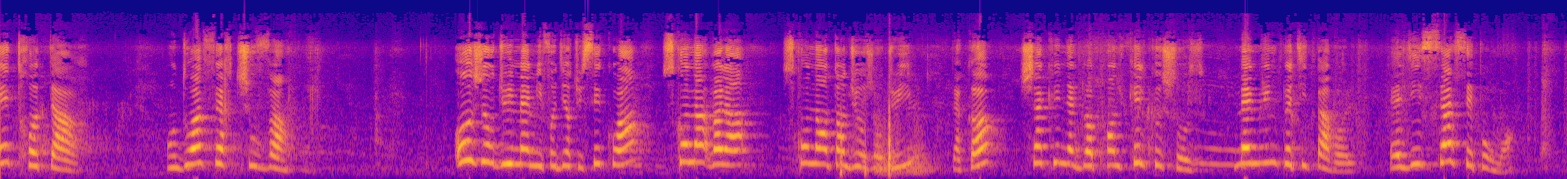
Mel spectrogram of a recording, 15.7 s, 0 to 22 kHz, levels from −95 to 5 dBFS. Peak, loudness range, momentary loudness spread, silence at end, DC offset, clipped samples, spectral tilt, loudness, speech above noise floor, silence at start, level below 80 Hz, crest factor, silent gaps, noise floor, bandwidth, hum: 0 dBFS; 4 LU; 16 LU; 0.15 s; under 0.1%; under 0.1%; -0.5 dB/octave; -15 LUFS; 32 dB; 0 s; -66 dBFS; 18 dB; none; -49 dBFS; 16.5 kHz; none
